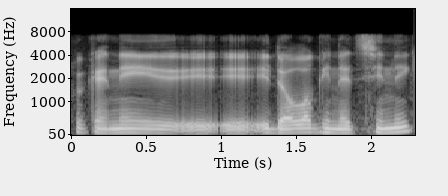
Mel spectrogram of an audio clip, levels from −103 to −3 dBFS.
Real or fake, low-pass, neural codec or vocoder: real; 7.2 kHz; none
